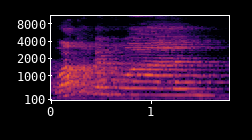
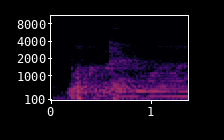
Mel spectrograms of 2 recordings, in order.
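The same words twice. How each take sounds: First: It is said loudly. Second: It is said quietly.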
